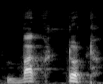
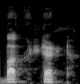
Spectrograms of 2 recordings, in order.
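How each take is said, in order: First: The last syllable has the vowel u. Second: The last syllable has the vowel a. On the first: The speaker calls it right. "टे के ऊपर आप पेश लगाएंगे" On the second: The speaker calls it wrong. "ये गलत है"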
